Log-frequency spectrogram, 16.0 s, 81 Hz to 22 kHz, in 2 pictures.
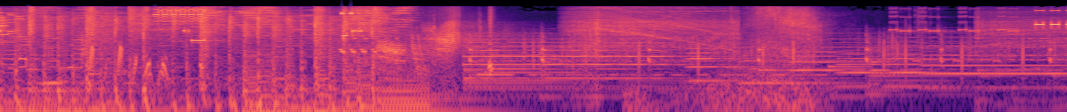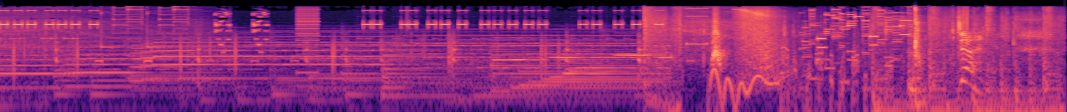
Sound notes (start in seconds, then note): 6.6 beeping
